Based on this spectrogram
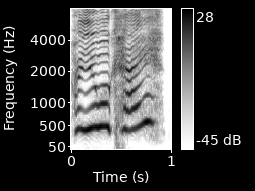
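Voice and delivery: put-on high, loud girl's shout; yelled. A narrator's reading. Girl checking on her friend, yelled. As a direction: yell the question, rising at the end. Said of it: "the girl yelled".

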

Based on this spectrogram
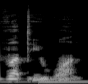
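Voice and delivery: put-on captive with a heavy Russian accent; thick Russian accent. A narrator's reading. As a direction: speak English like a Russian prisoner. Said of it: "his thick Russian accent coming through".

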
